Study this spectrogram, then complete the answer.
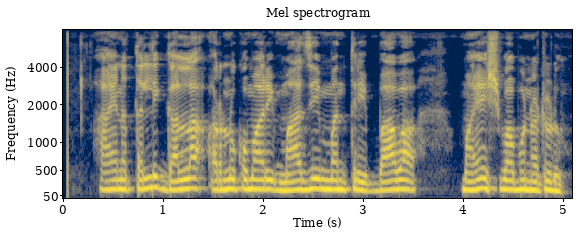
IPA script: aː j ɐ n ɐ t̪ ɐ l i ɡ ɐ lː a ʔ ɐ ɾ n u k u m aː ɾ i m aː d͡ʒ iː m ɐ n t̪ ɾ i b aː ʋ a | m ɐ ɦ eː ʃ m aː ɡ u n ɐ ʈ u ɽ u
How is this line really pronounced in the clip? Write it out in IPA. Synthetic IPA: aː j ɐ n ɐ t̪ ɐ lː i ɡ ɐ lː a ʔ ɐ ɾ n u k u m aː ɾ i m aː d͡ʒ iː m ɐ n t̪ ɾ i b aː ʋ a | m ɐ ɦ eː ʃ b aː b u n ɐ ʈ u ɽ u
